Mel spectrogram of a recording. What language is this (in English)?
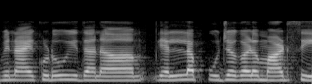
Kannada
